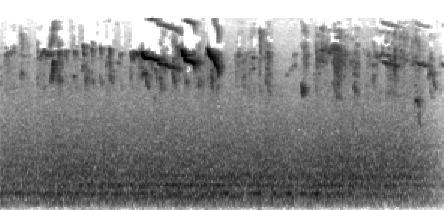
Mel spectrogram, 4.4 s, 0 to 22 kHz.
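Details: Blue-grey tanager in Alambi Cloud Forest Reserve, Ecuador, recorded in May 2012: three thin, very high, squeaky notes in quick succession, set against a steady hiss of insects and forest background.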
